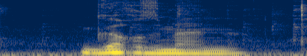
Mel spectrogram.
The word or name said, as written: gorzmann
